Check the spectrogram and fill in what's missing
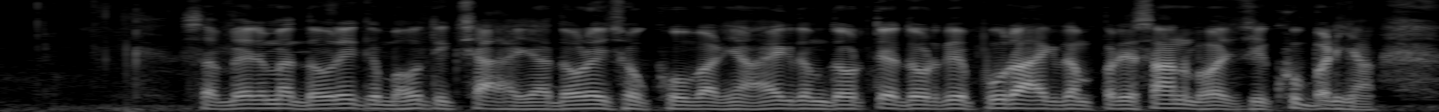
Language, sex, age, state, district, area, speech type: Maithili, male, 60+, Bihar, Araria, rural, spontaneous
